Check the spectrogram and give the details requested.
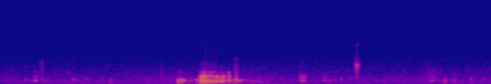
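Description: Soft gurgling and rumbling with one louder burst in the middle; ordinary stomach growling.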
